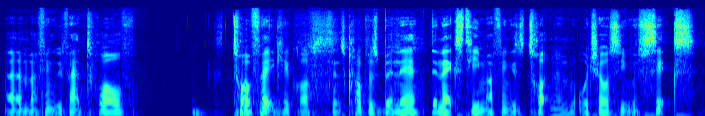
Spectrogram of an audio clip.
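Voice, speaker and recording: A man's voice: deep voice, fairly even intonation, normal speed, darkish tone. A man, casually discussing football as a podcast co-host.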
